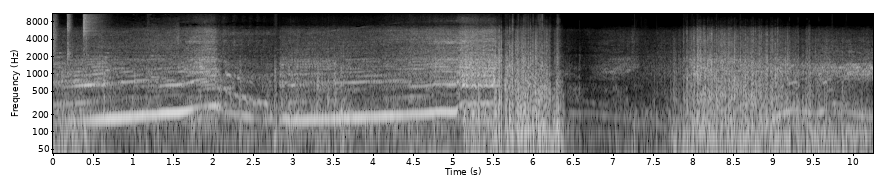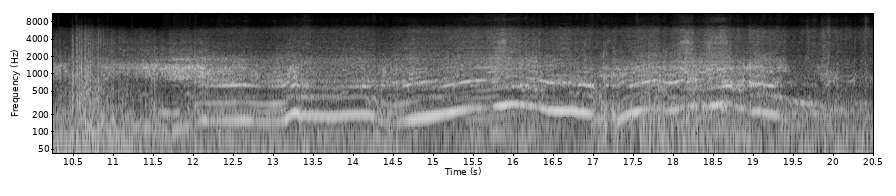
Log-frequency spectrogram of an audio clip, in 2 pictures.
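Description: Toyota Chaser JZX90's turbocharged straight-six, heard from inside the cabin while drifting. The revs climb and fall again and again with the throttle, easing off briefly about six seconds in before coming back on, with tyres squealing.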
